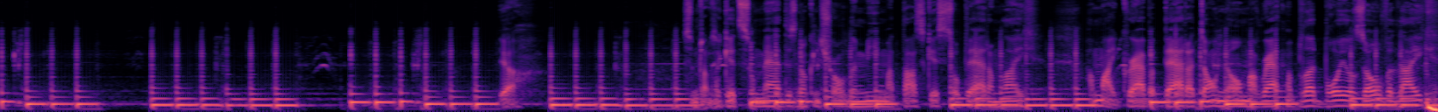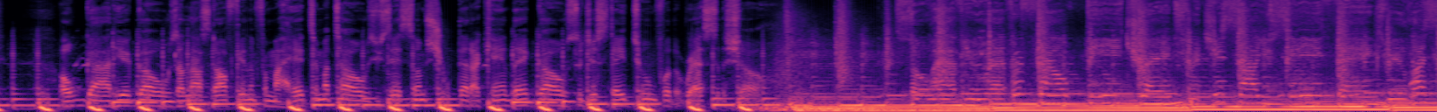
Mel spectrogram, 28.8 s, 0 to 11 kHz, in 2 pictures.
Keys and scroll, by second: 13.3 v, 19.1 alt+shift+super+z, 21.4 alt+shift+Return, 22.1 Return, 23.6 z, 26.0 space, 27.2 v.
